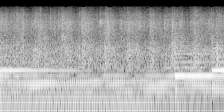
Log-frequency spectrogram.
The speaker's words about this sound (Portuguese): Ah, vamos aplaudir direito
